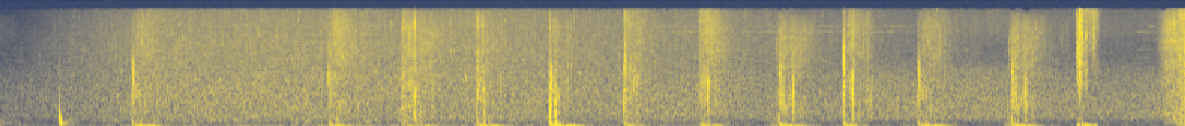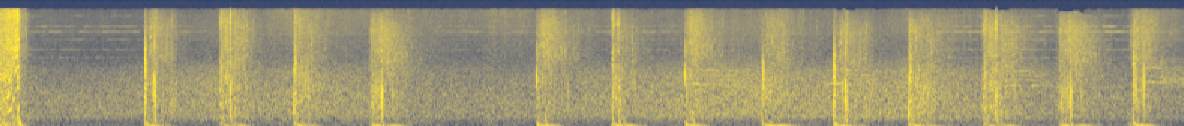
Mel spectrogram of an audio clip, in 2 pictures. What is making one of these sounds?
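Footsteps crunch steadily through grass and leaves outdoors.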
